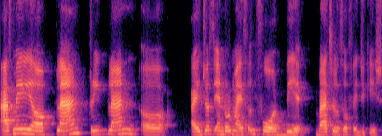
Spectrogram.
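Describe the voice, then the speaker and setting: At a moderate pace, a woman with a Tamil accent talks at a medium pitch with ordinary pitch variation. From Tamil Nadu, India. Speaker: English teacher. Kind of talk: casual conversation. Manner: halting.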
